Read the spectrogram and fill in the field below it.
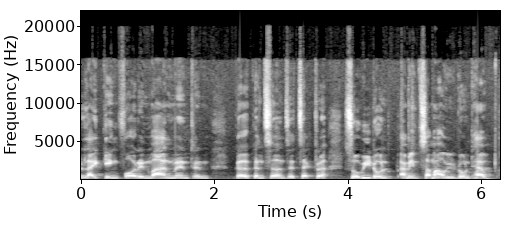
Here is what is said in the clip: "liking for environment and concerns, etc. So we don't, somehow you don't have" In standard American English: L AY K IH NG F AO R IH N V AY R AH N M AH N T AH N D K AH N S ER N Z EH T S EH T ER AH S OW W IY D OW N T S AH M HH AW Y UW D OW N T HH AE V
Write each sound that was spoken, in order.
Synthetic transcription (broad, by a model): L AY K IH NG F AO R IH N V AY AH N M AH N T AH N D K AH N S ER N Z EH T S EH T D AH S OW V IY D OW N T S AH M HH AW Y UW D OW N T HH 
